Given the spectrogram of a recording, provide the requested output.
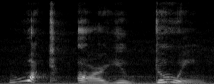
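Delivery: slow, loud lion demanding an answer; stern, drawn-out big-animal voice; indignant lion. Acted. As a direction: confront a small intruder, slowly and loudly. Lion confronts the mouse.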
